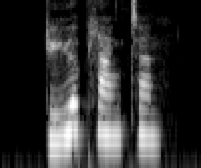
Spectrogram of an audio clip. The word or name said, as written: dyreplankton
